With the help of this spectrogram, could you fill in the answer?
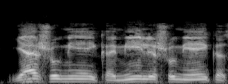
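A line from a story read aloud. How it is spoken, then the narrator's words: Relieved sigh, girl. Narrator (Russian): сказала девчина, облегченно вздохнув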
